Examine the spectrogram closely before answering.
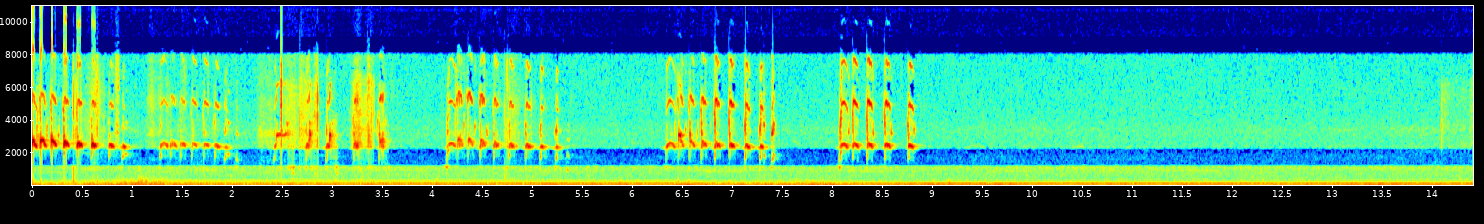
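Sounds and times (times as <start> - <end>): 
eagle calling in high piping chirps: 0.0 - 5.6, 6.2 - 9.0
low steady hum: 0.0 - 14.3.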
